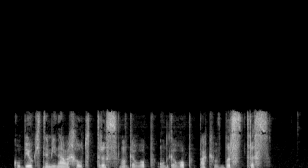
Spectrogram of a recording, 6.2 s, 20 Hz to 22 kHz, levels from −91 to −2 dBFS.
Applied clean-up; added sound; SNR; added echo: none; none; none; none.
